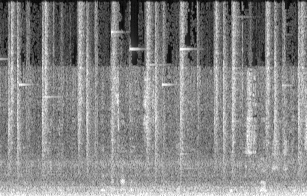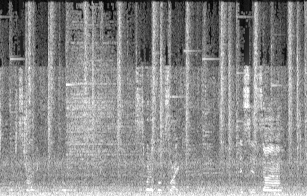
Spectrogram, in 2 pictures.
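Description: Car cabin noise at highway speed: a steady, deep rumble of tyres and engine, with frequent small irregular clicks over it.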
